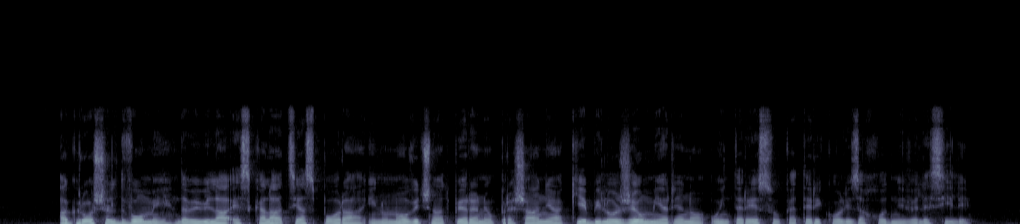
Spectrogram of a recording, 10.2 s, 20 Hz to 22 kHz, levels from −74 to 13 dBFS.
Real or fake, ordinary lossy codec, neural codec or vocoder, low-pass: real; none; none; none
